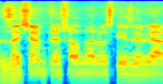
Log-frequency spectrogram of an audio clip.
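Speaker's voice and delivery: put-on yelling voice. Speaker recalls the enemy storming his positions; retelling an enemy's shout. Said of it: "кричав".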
